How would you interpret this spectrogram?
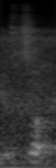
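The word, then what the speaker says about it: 四: 4 tuh bukan si tapi se.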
